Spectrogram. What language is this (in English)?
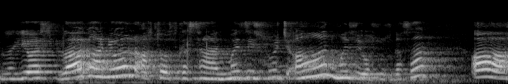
Kashmiri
